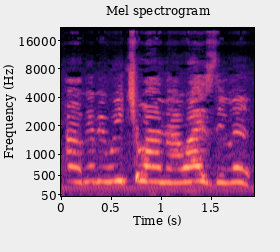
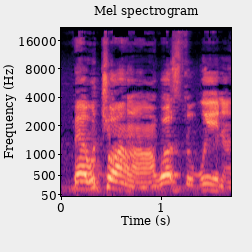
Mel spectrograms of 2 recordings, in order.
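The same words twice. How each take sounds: First: Put-on much higher and softer, cooing at baby; mock-tender boyfriend voice, high and soft; sweet-talking lover. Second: Said in the usual way. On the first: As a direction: coax her in a high, soft, sugary voice. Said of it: "You can't say". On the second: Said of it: "Or maybe you dey say".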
